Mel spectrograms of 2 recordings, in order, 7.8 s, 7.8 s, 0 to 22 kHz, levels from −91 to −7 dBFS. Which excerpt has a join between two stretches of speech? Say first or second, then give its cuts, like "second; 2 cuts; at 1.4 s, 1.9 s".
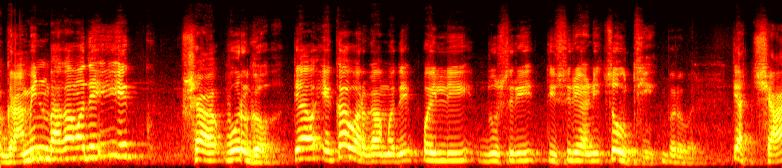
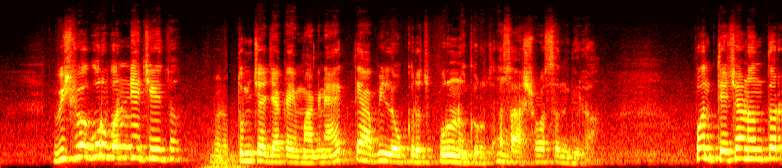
second; 1 cut; at 2.2 s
